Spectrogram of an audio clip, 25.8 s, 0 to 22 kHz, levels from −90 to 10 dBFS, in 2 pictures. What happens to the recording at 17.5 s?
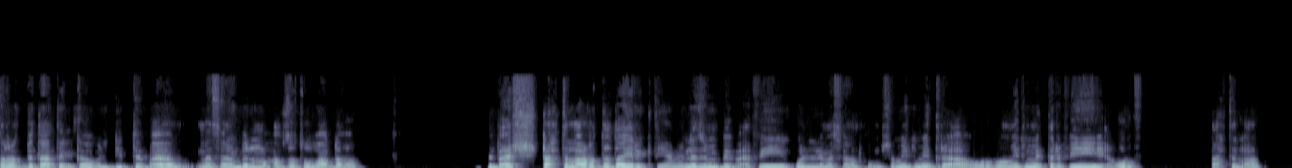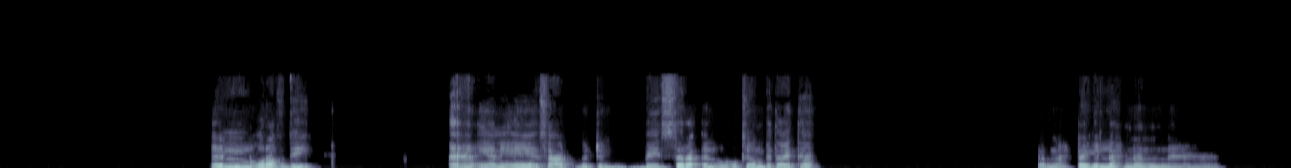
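Nothing goes wrong at 17.5 s; the speech carries on intact through that moment with no dropout, click or distortion.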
